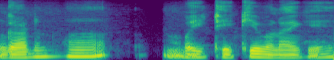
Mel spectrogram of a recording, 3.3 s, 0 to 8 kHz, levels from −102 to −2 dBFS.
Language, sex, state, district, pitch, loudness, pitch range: Chhattisgarhi, male, Chhattisgarh, Rajnandgaon, 120 Hz, -18 LUFS, 100-155 Hz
